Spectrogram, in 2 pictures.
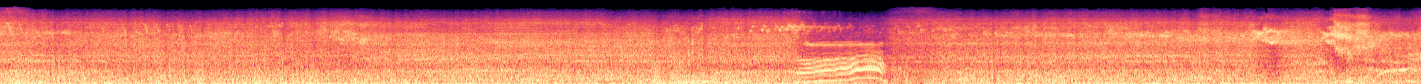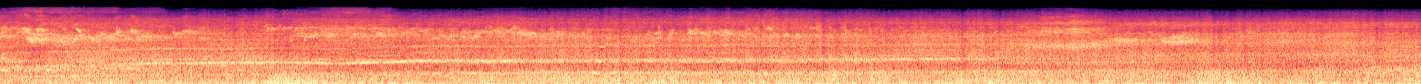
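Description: A go-kart driven at racing speed, heard from the driver's seat: a loud, steady rumble with a wavering whine. About eight seconds in, the sound briefly drops and the whine climbs back up in pitch as the kart speeds up again.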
